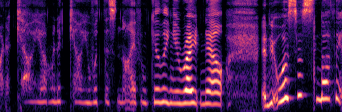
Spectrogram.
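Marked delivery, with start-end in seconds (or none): 0.0-2.8 raw, furious, full-volume screaming. Retelling how mom chased them with a knife: imitating mom screaming. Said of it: "she was screaming, like".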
